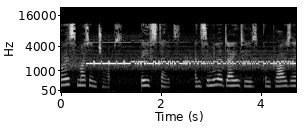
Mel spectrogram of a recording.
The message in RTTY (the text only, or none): CZIMS NYOCP DYTBA …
